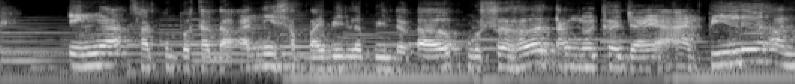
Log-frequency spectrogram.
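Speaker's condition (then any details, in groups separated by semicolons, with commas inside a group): Cerebral palsy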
